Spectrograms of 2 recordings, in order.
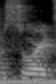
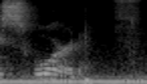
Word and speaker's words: sword: just some cookies and swords if you needed them I've been been hugly in in this game Dylan do you know why you don't pronounce the W in the word sword I don't know I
